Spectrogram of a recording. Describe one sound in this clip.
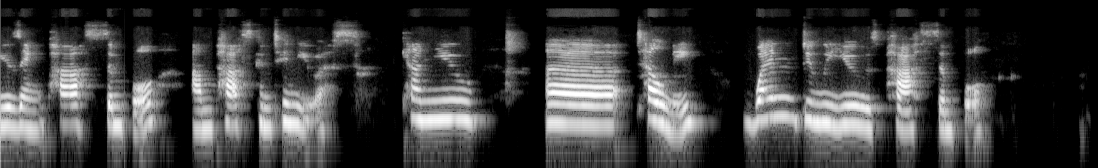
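A young woman speaks clearly and with animation over an online call.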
